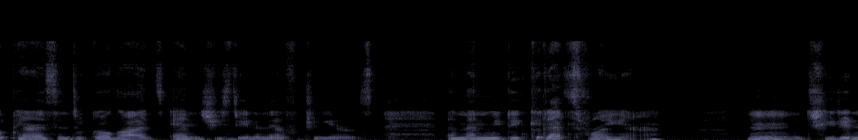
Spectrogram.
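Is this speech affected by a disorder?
Yes: cerebral palsy, triplegia.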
